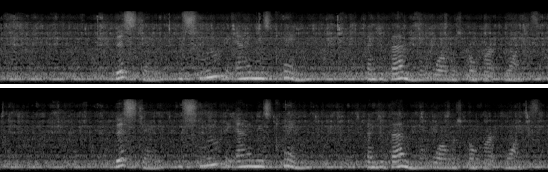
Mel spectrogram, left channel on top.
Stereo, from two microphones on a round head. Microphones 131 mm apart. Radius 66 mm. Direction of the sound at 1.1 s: 5° left (ahead or behind).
